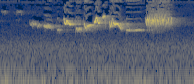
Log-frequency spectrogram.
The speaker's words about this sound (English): It is a robin singing outside my front door. It's looking for a mate, I assume.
